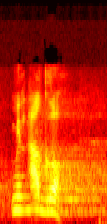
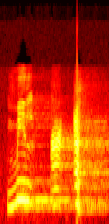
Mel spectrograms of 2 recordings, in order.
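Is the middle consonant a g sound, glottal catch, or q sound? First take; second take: g sound; glottal catch. First: The middle consonant is a voiced g-like sound. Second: The middle consonant is a glottal catch. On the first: This is the Saudi form. "Orang Saudi kira-kira gimana bacanya?" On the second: This is the Egyptian form. "Kalau Mesir mil'a'ah"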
